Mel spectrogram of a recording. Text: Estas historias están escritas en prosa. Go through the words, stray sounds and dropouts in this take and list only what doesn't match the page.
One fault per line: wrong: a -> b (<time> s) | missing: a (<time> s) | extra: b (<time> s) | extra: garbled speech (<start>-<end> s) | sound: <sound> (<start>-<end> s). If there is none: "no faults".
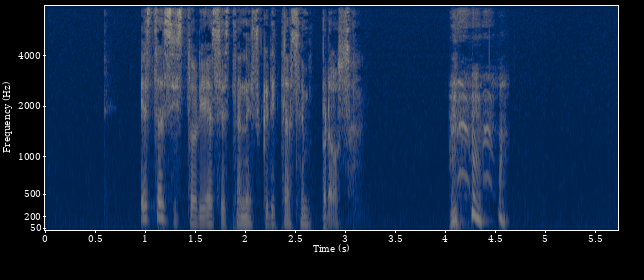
sound: laugh (4.0-4.7 s)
